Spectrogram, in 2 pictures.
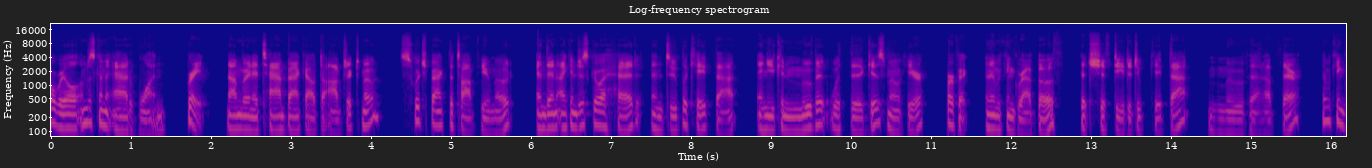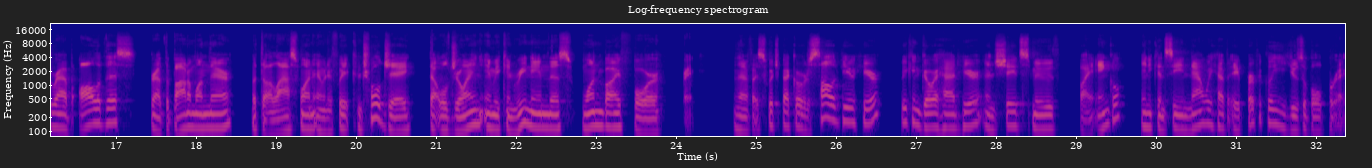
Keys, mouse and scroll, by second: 1.5 Tab, 4.3 KP_7, 5.3 z, 6.8 shift+d, 9.4 click, 11.9 shift+click, 12.7 shift+d, 13.9 click, 15.8 click, 17.1 shift+click, 19.9 ctrl+j, 21.4 F2, 24.3 z, 25.7-26.6 middle drag, 26.6-28.9 right drag, 28.9-31.9 middle drag.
